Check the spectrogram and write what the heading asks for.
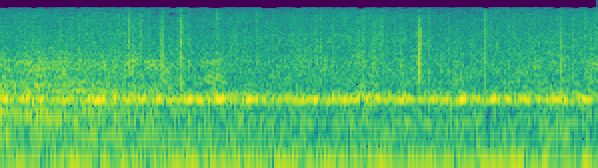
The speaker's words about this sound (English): What is this strange plane flying over the ranch late at night?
